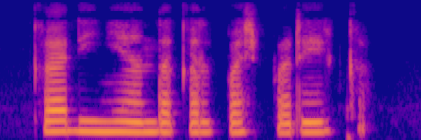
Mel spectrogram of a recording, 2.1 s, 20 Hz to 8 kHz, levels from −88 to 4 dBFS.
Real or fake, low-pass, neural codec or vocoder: real; 7.2 kHz; none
